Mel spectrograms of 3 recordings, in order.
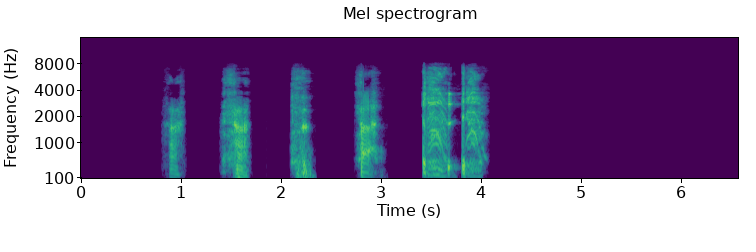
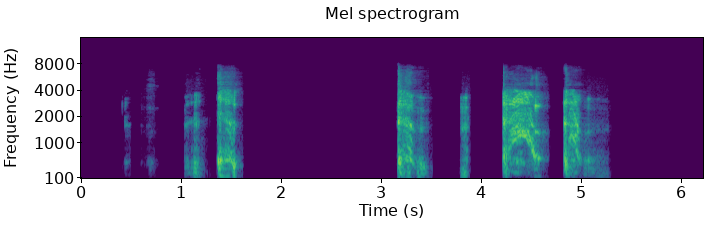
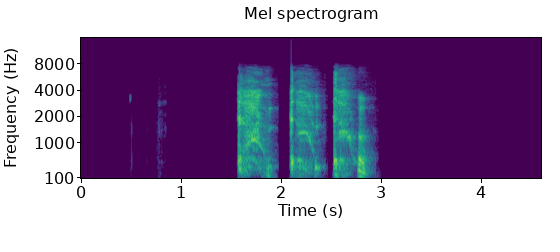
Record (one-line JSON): {"exhalation_length": "6.6 s", "exhalation_amplitude": 29367, "exhalation_signal_mean_std_ratio": 0.3, "three_cough_length": "6.2 s", "three_cough_amplitude": 28424, "three_cough_signal_mean_std_ratio": 0.3, "cough_length": "4.6 s", "cough_amplitude": 32767, "cough_signal_mean_std_ratio": 0.31, "survey_phase": "beta (2021-08-13 to 2022-03-07)", "age": "45-64", "gender": "Male", "wearing_mask": "No", "symptom_none": true, "smoker_status": "Ex-smoker", "respiratory_condition_asthma": false, "respiratory_condition_other": false, "recruitment_source": "REACT", "submission_delay": "1 day", "covid_test_result": "Negative", "covid_test_method": "RT-qPCR", "influenza_a_test_result": "Negative", "influenza_b_test_result": "Negative"}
